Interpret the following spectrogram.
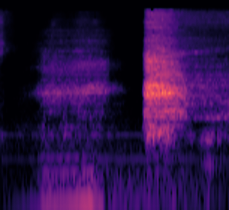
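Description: A woman's breath sounds without words: a soft, unpitched breath, then a louder, sharper one about a second and a half in that trails off.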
